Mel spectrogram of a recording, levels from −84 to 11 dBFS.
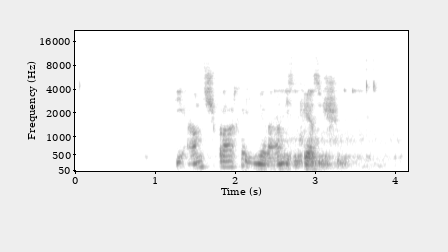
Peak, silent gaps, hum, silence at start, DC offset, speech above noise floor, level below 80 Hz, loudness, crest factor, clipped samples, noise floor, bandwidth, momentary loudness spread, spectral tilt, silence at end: -28 dBFS; none; none; 1.25 s; under 0.1%; 19 dB; -90 dBFS; -46 LUFS; 20 dB; under 0.1%; -64 dBFS; 10.5 kHz; 13 LU; -4.5 dB/octave; 0.4 s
